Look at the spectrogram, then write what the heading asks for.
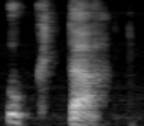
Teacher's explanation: the initial v, now being unstressed, just softened itself into an u. So it became ukta, by some prasad, the flipping of the v to the u.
